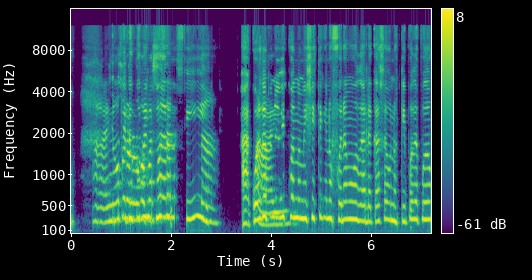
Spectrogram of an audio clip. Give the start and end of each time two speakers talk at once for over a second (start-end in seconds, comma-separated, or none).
0.7-1.9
